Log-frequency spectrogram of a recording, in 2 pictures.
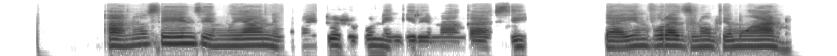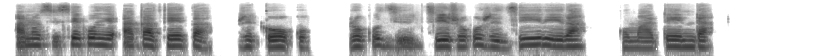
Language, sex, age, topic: Ndau, female, 25-35, health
